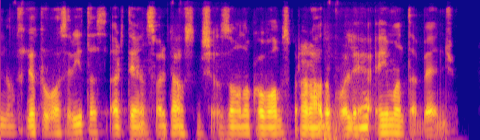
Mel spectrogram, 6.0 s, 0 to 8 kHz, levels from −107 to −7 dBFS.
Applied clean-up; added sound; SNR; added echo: neural mask model Resemble Enhance denoiser.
